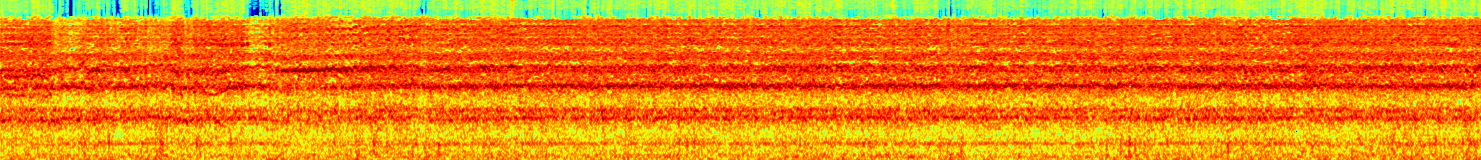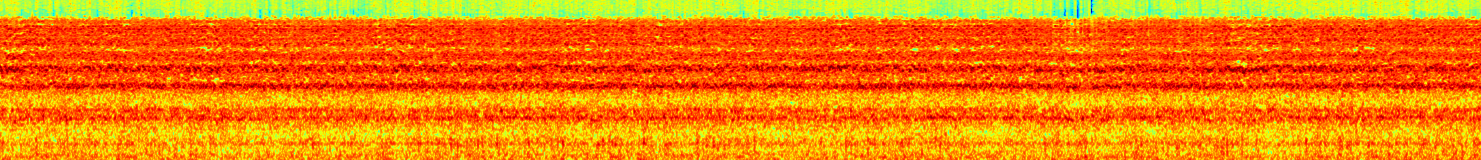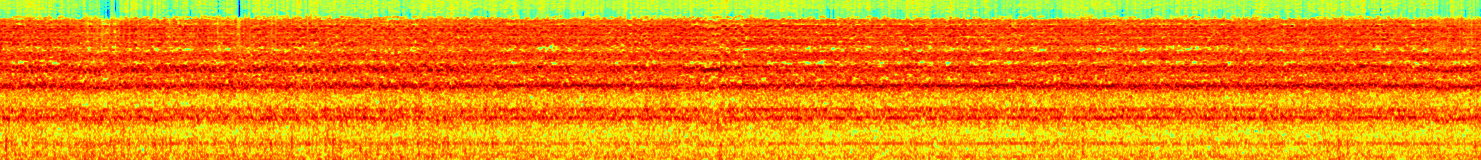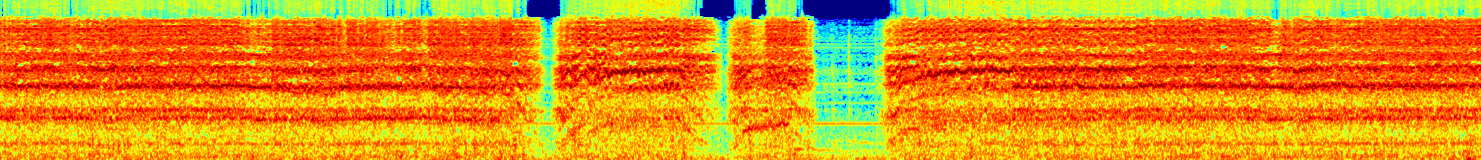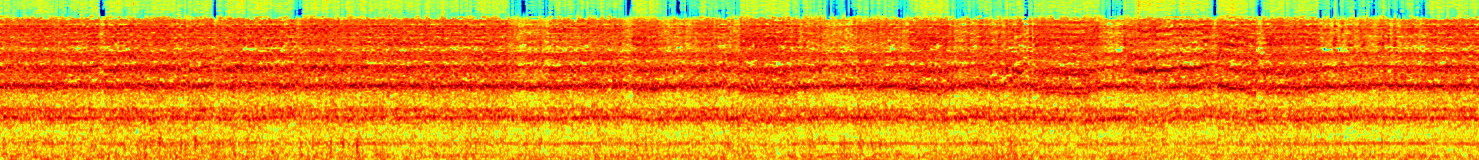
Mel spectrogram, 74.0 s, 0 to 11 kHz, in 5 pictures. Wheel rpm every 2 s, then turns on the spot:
220, 220, 230, 240, 230, 230, 230, 230, 230, 230, 240, 240, 230, 230, 230, 230, 230, 230, 230, 230, 230, 230, 230, 230, 200, 140, 70, 200, 230, 230, 230, 230, 230, 230, 230, 220, 220.
none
